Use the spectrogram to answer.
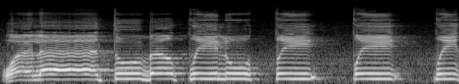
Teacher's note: Memang dia sifat dia tebal, terangkat lidah kita, sempit rongga suara ataupun udara nak keluar bila sebut huruf ta.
